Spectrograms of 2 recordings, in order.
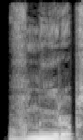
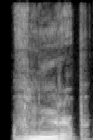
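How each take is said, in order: First: Said in the usual way. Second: Mildly surprised echo question. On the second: A narrator's reading. Olga echoes his plan to leave, surprised. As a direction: echo it back with a touch of surprise. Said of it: "удивилась Ольга".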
